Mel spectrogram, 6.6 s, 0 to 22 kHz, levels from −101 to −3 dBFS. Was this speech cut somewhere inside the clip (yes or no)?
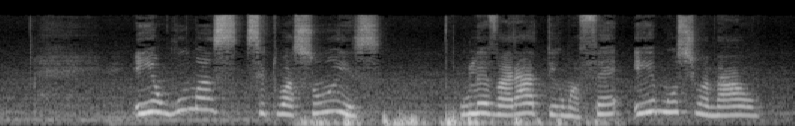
no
